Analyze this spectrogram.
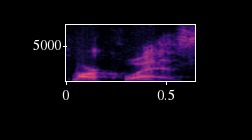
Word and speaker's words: Marquez: for him he's been very adamant about people pronouncing his name correctly it's marquez if you can't get that right just call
